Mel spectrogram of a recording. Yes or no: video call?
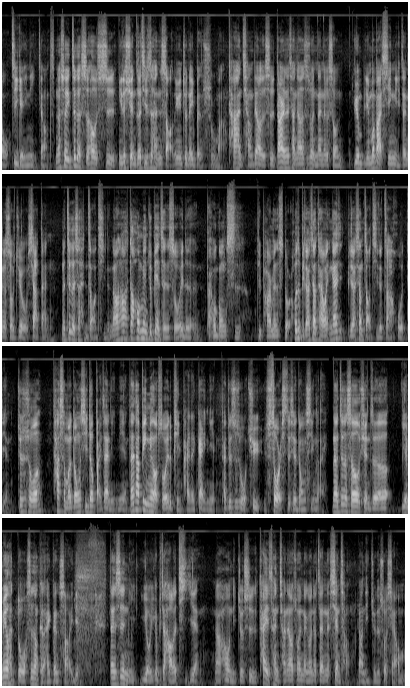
no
